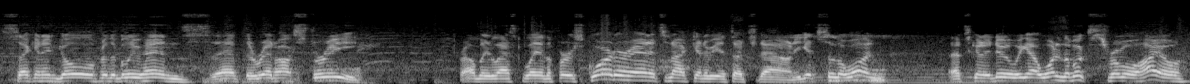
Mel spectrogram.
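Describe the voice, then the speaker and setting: A man's voice: on the high side, normal speed, a little mellow. A man livestreaming a game, mixing casual, opinionated chat with sports play-by-play commentary. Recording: dull lo-fi audio, music behind. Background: music.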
